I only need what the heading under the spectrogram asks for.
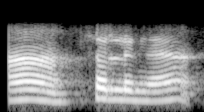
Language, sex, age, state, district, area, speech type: Tamil, female, 60+, Tamil Nadu, Krishnagiri, rural, conversation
